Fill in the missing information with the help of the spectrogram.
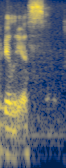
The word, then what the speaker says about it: bilious: She's very bilious. – Very bilious. – I hope we're saying that right. – You are.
